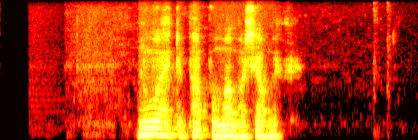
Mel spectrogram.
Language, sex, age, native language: Icelandic, male, 40-49, Icelandic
